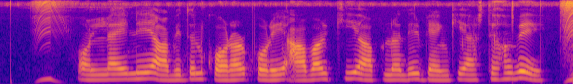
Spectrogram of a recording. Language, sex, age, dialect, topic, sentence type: Bengali, female, 25-30, Northern/Varendri, banking, question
